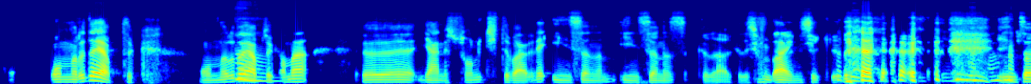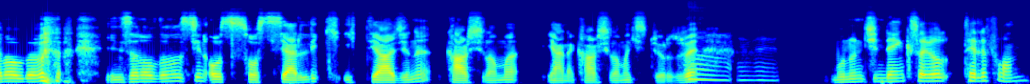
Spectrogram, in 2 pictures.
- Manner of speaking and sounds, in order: other background noise; chuckle; laughing while speaking: "olduğumu"
- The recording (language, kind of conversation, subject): Turkish, podcast, Sağlığın için sabah rutininde neler yapıyorsun?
